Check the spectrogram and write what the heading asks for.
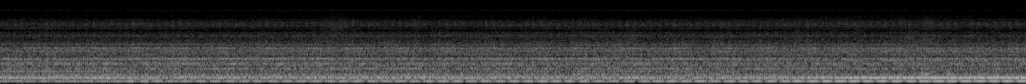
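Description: Van de Graaff generator running: its electric motor and insulating belt give a steady hum that grows slightly louder near the end.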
